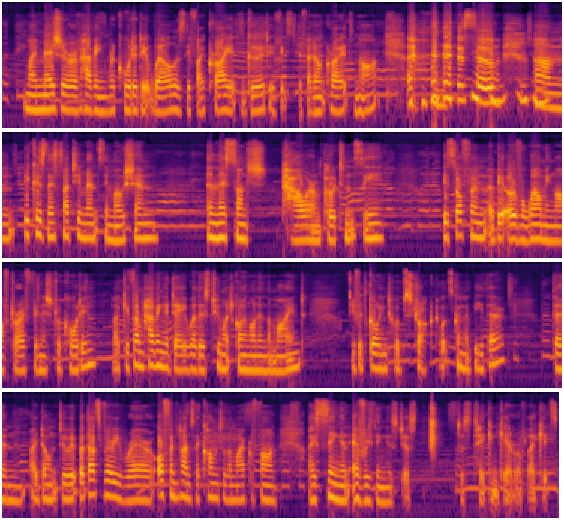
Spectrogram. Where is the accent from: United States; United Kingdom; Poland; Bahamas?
United Kingdom; England; When you grow up in England as an Indian heritage kid, even though you're in England, I had this beautiful mix of this Western upbringing, but this kind of rooted kind of remembering of my ancestors and that culture in the home.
